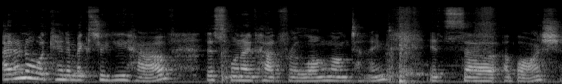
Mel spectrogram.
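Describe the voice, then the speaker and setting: A woman at medium pitch and moderate pace, ordinary pitch variation, audible room echo and noticeable background noise. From Northern Ireland. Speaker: home baking video host. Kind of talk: cooking tutorial. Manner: friendly, chatty.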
